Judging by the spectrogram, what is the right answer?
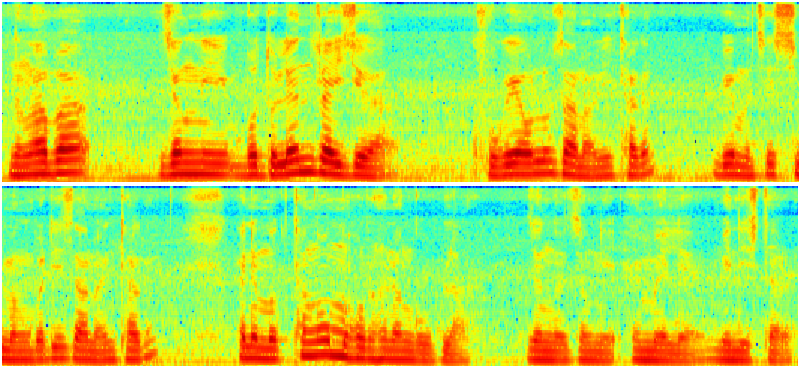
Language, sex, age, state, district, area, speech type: Bodo, male, 45-60, Assam, Baksa, rural, spontaneous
